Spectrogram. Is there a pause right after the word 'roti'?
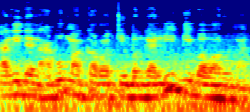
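no. There is no pause after 'roti'. Two people ate Bengali bread under the house. The speaker calls it right.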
